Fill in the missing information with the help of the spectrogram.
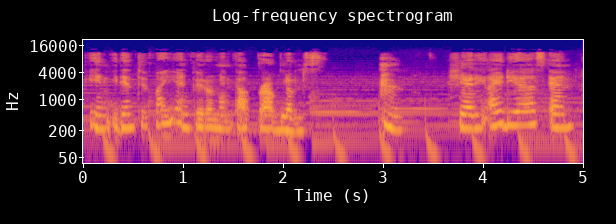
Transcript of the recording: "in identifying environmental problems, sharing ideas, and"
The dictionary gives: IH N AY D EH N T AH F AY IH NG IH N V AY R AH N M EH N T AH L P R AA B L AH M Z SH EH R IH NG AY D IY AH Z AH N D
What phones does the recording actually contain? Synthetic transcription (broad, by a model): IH N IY D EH N T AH F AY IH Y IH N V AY R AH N M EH N T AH L P R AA B L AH M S SH EH R IH NG AY D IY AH S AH N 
